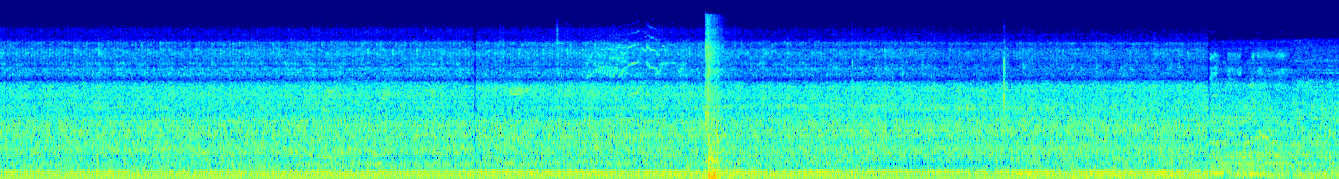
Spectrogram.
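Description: Emergency vehicles idling: a steady engine rumble with a low hum. A single sharp knock sounds about five seconds in, and the rumble thins out near the end.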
